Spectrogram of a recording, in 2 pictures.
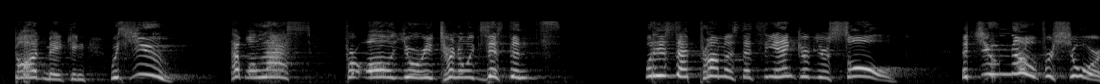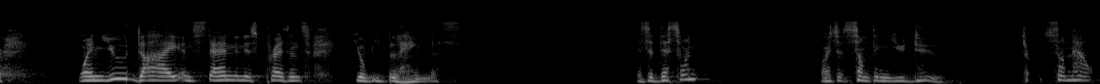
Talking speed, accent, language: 135 wpm, American, English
